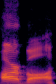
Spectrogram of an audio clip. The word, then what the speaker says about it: Harbaugh: So I'm making an emphasis, just like Jim Harbaugh.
